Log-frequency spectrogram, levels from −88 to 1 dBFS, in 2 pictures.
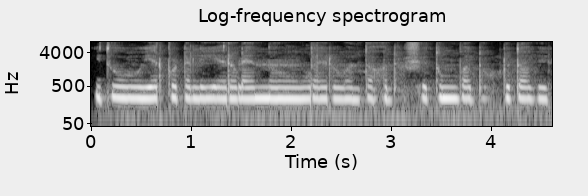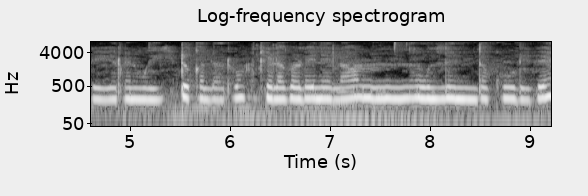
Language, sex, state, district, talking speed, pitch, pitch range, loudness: Kannada, male, Karnataka, Mysore, 90 wpm, 235 Hz, 230-235 Hz, -15 LUFS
